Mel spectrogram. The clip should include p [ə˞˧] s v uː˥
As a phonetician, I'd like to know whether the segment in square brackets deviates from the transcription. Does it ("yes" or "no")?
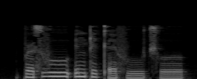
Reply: no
